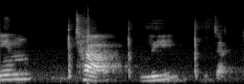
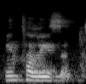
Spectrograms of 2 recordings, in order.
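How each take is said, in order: First: intelligent very slowly, in four separate beats; syllable by syllable. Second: Said in the usual way. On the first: Shown as a demonstration. Teacher having students count syllables, intelligent split slowly into four. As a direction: break intelligent up, pausing after every syllable. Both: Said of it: "আমাদের syllable কয়টা".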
